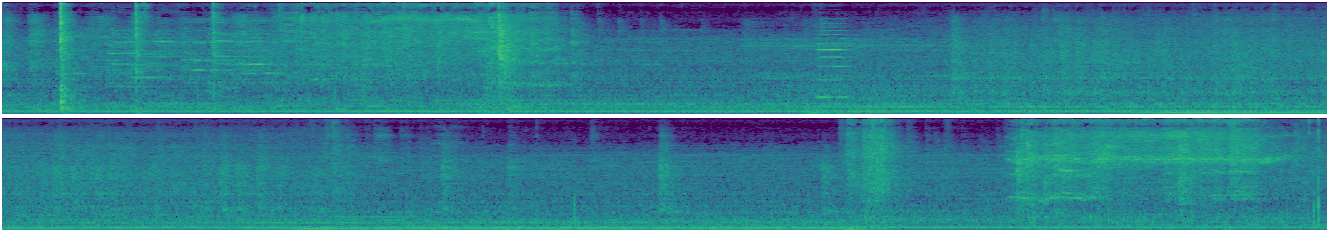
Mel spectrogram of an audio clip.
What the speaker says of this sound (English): this is the elevator at Nordstrom, Barton Creek Square in Austin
